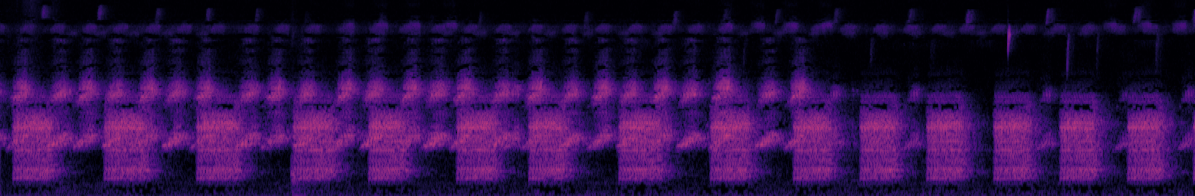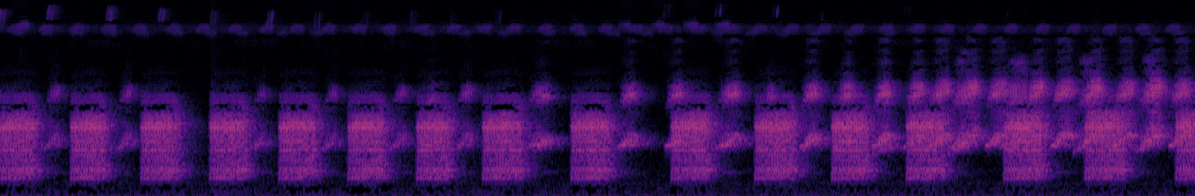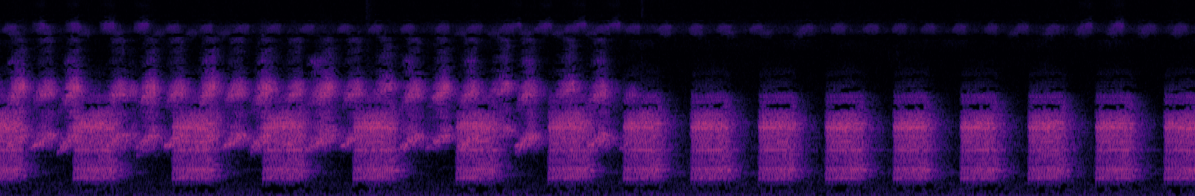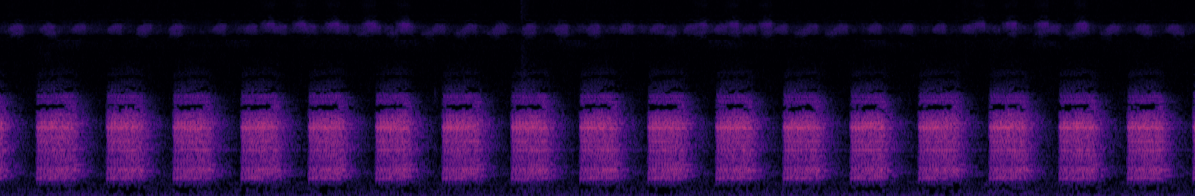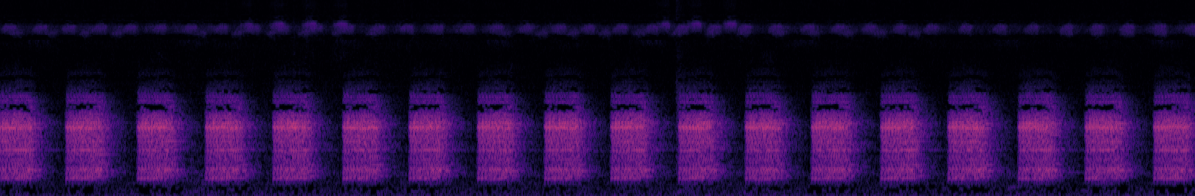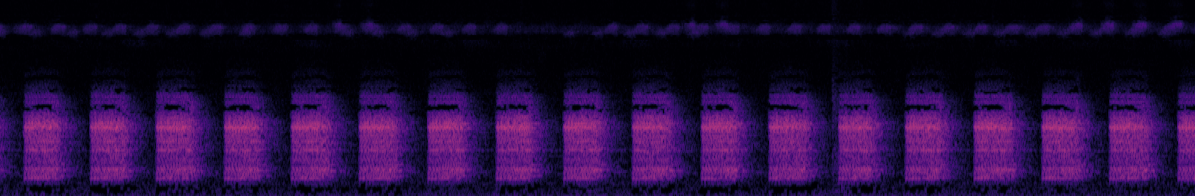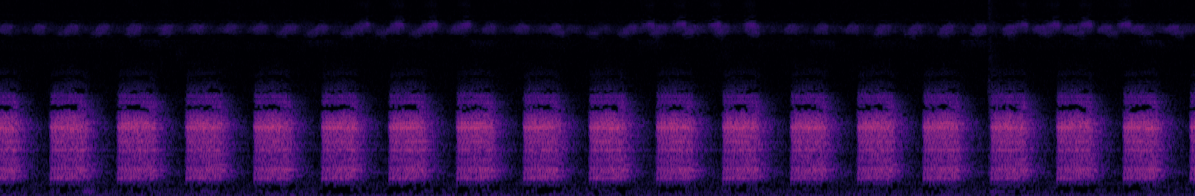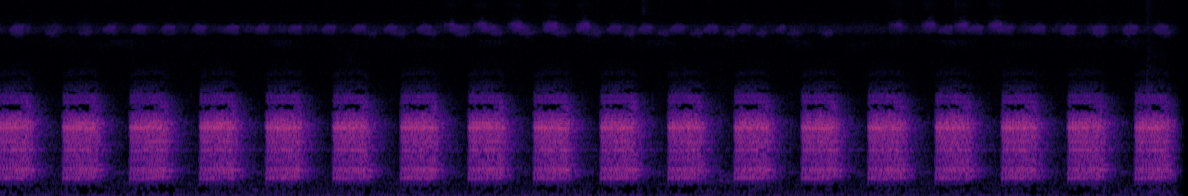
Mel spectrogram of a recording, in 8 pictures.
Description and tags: Weird interior recording of Frogs in rural Ghana, Strange metallic ringing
